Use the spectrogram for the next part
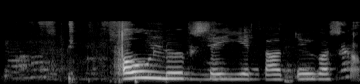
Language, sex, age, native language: Icelandic, male, 10, Vietnamese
